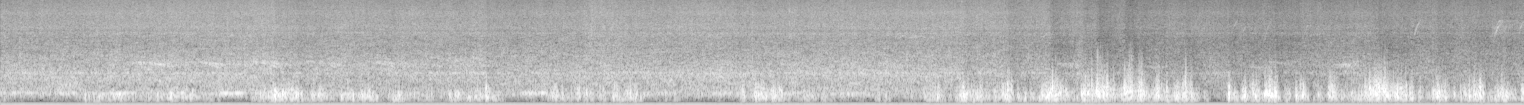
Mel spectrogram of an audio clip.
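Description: Pool water sloshing and splashing around a polar bear as it chews a plastic tank, then lets it go and moves off through the water. The splashing grows busier and more uneven in the last few seconds.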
